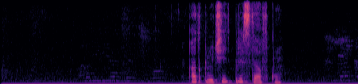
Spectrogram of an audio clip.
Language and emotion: Russian, neutral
